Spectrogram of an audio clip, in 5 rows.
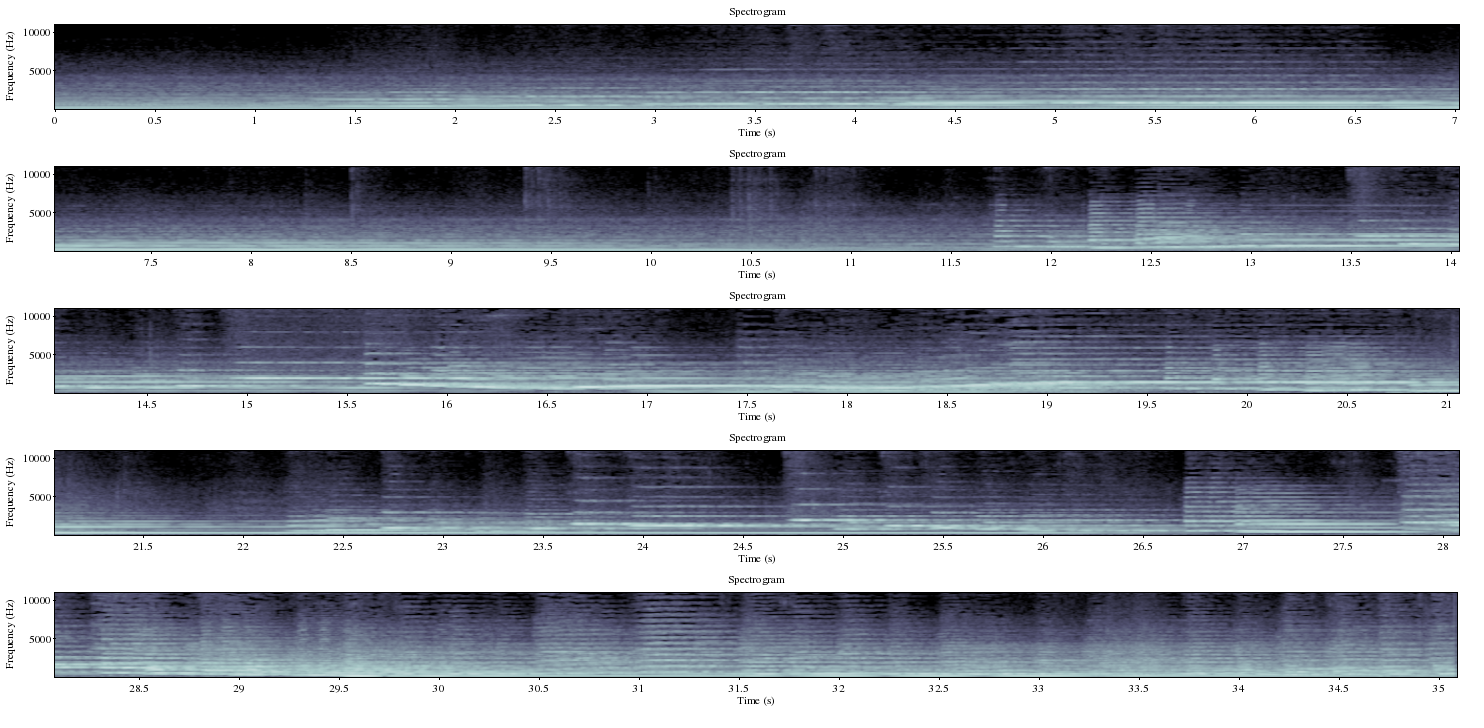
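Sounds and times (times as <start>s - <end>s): chamber orchestra classical piece: 0.0s - 35.0s.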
